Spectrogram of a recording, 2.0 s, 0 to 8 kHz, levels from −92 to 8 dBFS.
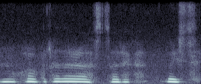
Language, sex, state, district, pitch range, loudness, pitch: Assamese, female, Assam, Hailakandi, 240-260 Hz, -13 LUFS, 245 Hz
